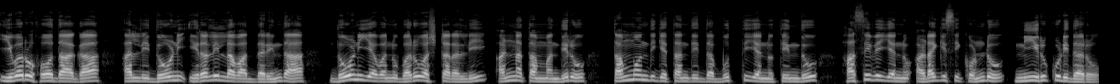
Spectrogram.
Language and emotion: Kannada, neutral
